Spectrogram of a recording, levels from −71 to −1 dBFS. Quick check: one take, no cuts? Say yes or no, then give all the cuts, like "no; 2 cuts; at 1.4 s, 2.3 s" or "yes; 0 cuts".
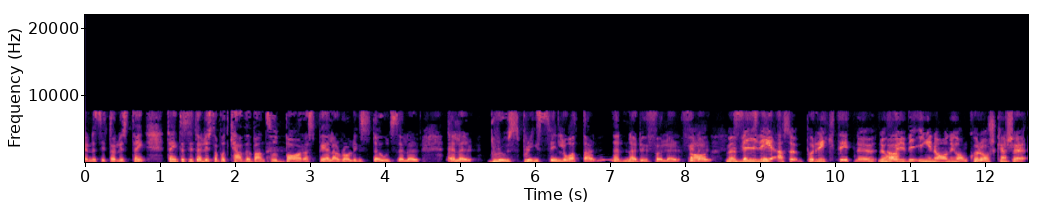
yes; 0 cuts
